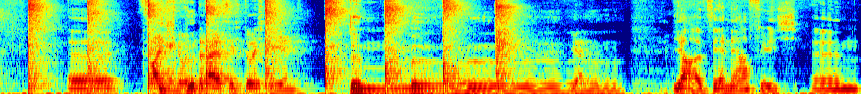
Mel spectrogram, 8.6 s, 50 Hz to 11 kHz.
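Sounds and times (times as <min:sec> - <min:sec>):
steady sharp rhythmic knocking: 0:00.0 - 0:05.4
person singing a sea shanty: 0:00.7 - 0:06.3
speech: 0:00.7 - 0:08.6.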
